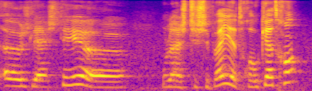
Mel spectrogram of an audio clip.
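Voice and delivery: normal talking voice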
